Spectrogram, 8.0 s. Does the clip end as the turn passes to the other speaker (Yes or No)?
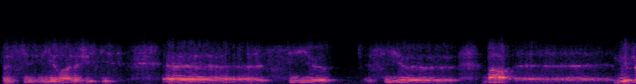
Yes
